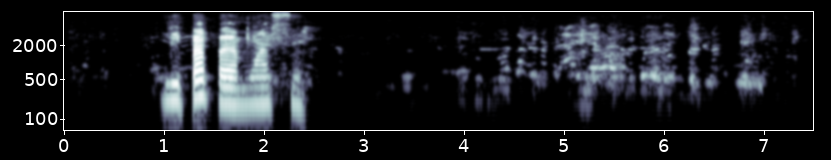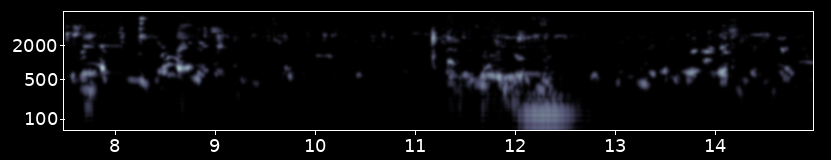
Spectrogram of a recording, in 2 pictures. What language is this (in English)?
Lingala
